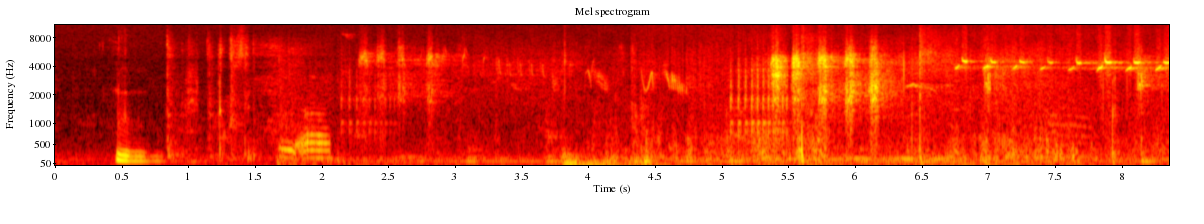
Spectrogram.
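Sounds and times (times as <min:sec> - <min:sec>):
birds singing and chirping in a spring forest: 0:01.6 - 0:08.3
person talking: 0:01.7 - 0:02.1.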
